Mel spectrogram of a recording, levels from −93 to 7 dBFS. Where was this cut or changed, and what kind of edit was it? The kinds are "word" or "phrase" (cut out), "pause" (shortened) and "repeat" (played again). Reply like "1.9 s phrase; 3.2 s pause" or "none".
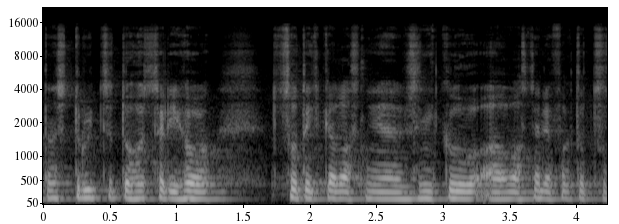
none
